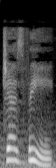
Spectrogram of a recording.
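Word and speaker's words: cezve: special pot called a Sur pronounced jez V and the coffee is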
